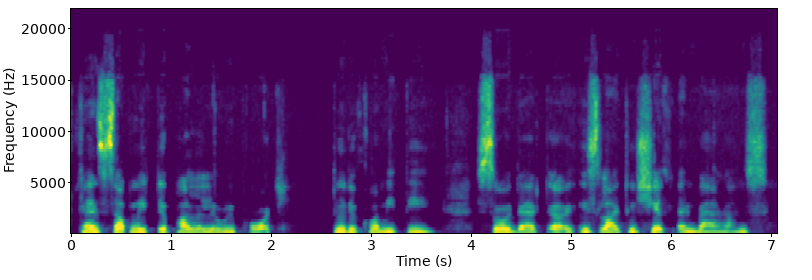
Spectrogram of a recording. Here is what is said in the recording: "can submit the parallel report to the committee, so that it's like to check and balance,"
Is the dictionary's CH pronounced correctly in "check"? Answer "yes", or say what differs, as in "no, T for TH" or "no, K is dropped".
no, SH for CH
